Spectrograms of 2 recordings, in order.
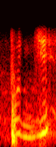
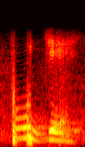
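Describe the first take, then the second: First: "पूज्य" as pujya, short u; brief u in "पूज्य"; wrong short vowel. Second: "पूज्य" as poojya, long ū; drawn-out oo in "पूज्य". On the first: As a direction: say "पूज्य" high, first vowel cut short. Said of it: "अशुद्ध, अशुद्ध". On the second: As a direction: hold the first vowel of "पूज्य", falling. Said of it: "शुद्ध". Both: Shown as a demonstration.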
